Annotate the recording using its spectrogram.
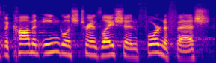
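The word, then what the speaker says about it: nefesh (נפש): And in the Hebrew, soul is pronounced nefesh. It's nefesh.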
